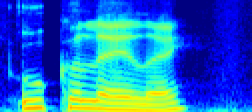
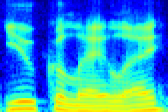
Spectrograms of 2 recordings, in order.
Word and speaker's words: ukulele: Took a ukulele lesson. Excuse me. Sorry. I mispronounced that at first. It's ukulele, not ukulele. Another common misconception.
